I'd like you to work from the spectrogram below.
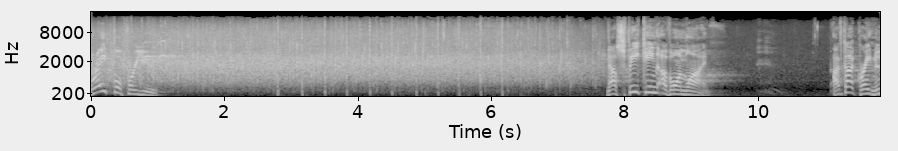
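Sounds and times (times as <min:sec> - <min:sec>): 
sharp individual claps: 0:00.0 - 0:07.8
sizable crowd applauding: 0:00.0 - 0:08.1
speech: 0:00.2 - 0:01.2, 0:07.7 - 0:09.4, 0:11.1 - 0:11.8.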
